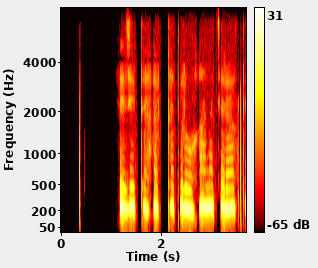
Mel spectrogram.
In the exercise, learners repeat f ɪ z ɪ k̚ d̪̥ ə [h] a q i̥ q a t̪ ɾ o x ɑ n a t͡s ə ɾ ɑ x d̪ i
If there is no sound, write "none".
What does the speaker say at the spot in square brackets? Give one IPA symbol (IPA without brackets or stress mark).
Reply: h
